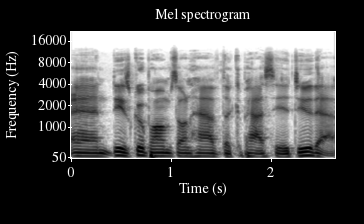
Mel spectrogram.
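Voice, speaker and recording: A man with an American accent and a normal speaking voice talks at fairly low pitch with fairly even intonation, in a very clean recording with a silent background. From New York (Yonkers). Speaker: charity leader. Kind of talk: interview.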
